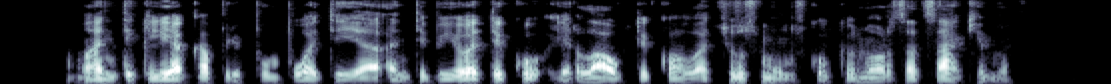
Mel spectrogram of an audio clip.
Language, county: Lithuanian, Šiauliai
